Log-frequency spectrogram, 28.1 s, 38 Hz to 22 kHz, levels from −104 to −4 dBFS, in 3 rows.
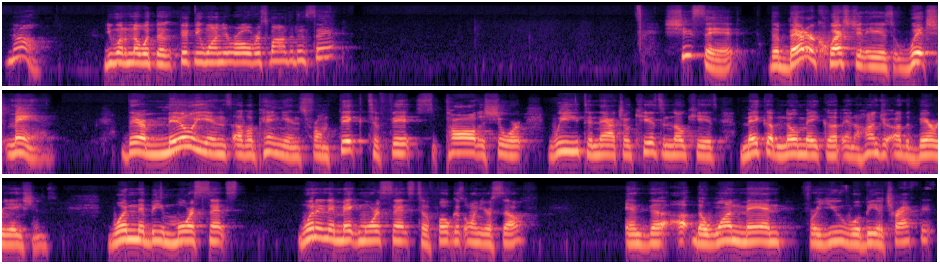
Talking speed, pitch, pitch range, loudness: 150 wpm, 185 Hz, 165-215 Hz, -24 LUFS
